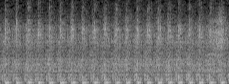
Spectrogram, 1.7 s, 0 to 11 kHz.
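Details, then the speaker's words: Suzuki DRZ400 after swapping in an eBay engine, cold: crisp, even single-cylinder putter at about ten beats a second, steady; started first try, healthy idle, only an oil leak noted, not yet ridden or shift-tested. "started right up the very first time I hit the button um the only issue was that leak with the oil down there"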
